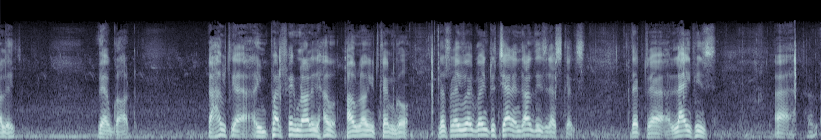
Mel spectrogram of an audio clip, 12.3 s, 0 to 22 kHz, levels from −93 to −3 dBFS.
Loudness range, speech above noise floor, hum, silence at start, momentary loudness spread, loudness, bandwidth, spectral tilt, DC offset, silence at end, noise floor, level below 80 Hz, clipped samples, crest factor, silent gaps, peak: 5 LU; 21 dB; none; 0 s; 21 LU; -19 LUFS; 12 kHz; -5 dB/octave; under 0.1%; 0 s; -39 dBFS; -52 dBFS; under 0.1%; 20 dB; none; 0 dBFS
